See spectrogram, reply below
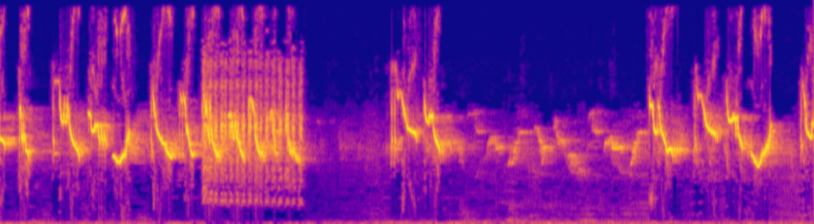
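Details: Cinereous tit, wingko type, singing hard after being provoked by a white-eye: fast sharp high chirps, many per second, one grating buzzy burst near two seconds, a quiet lull, then chirping resumes.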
